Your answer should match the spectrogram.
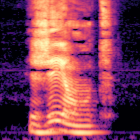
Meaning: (adjective) feminine singular of géant; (noun) female equivalent of géant (“giant”)
- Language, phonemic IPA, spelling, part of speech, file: French, /ʒe.ɑ̃t/, géante, adjective / noun, LL-Q150 (fra)-géante.wav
